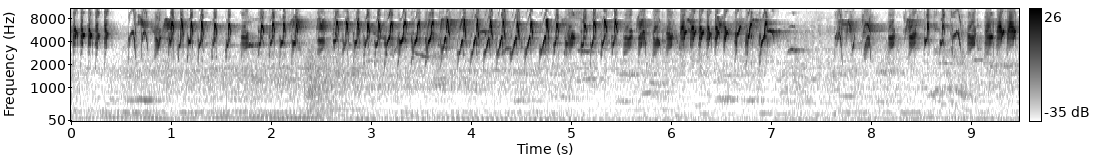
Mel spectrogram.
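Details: Black-throated sunbird singing in the morning: a long, fast run of high, thin ticking notes repeated several times a second, with a short pause near seven seconds and faint low background hum.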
